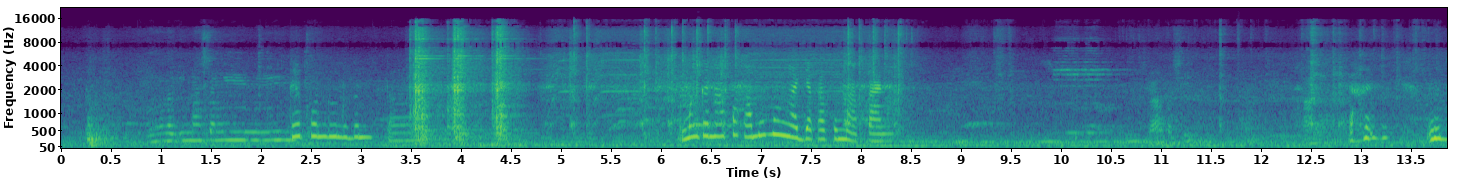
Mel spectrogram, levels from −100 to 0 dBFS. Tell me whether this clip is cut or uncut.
uncut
